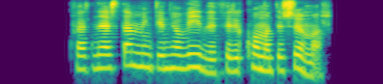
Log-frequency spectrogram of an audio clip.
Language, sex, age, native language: Icelandic, female, 50-59, Icelandic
